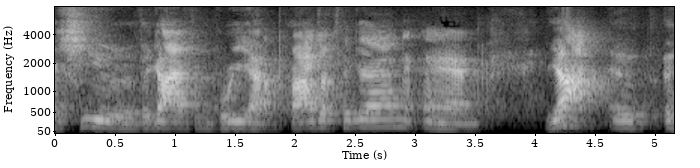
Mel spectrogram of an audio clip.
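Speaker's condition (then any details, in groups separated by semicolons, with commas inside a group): Cerebral palsy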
